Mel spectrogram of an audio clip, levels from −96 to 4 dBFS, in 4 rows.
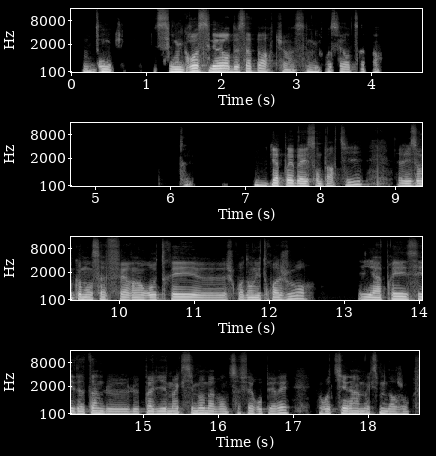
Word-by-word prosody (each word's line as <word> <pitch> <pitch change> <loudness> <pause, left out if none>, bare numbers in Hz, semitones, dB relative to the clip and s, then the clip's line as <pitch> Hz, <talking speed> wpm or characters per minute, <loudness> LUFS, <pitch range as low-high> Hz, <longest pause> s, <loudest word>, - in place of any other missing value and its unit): Donc 135 -2 0 0.6
c'est 135 - -2
une 130 0 +8
grosse 155 +5 +4
erreur 150 0 +7
de 135 0 +1
sa 145 +4 -1
part, 145 -4 -4
tu - - -12
vois, 110 -3 -6
c'est 115 - -20
une 120 -2 -2
grosse 130 +3 -11
erreur 130 -3 -3
de 125 - -28
sa 130 - -11
part. 120 -6 -12 2.0
Te 160 - -17 0.9
D 140 -3 -1
après, 140 0 +4
bah, 130 -1 +3
ils 120 - +2
sont 125 -1 -4
partis, 150 - -6 0.5
heu, 130 -2 0
ils 125 +1 0
ont 130 - +5
commencé 135 0 +1
à - - -1
faire 130 +1 -3
un 130 0 +2
retrait, 135 +2 +2
heu, 125 -1 -2
je 115 - -17
crois 135 - -4
dans 125 0 +2
les 120 0 +3
3 130 +1 -2
jours 155 +5 -4 0.6
et 140 -2 +2
après 140 +5 +3
essayer 145 -1 0
d'atteindre 135 +2 0
le 125 -1 -3
le 130 +1 -4
palier 135 +1 -1
maximum 140 +2 0
avant 130 -1 -3
de 120 - -12
se 135 +1 -14
faire 140 0 -6
repérer, 135 +5 -4 0.4
retirer 130 +1 -1
un 140 0 +1
maximum 135 0 -2
d'argent. 130 -1 -6
135 Hz, 180 wpm, -23 LUFS, 125-140 Hz, 2.0 s, une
